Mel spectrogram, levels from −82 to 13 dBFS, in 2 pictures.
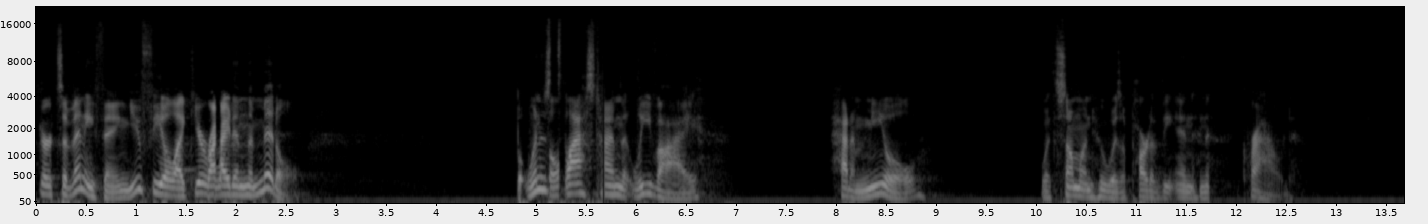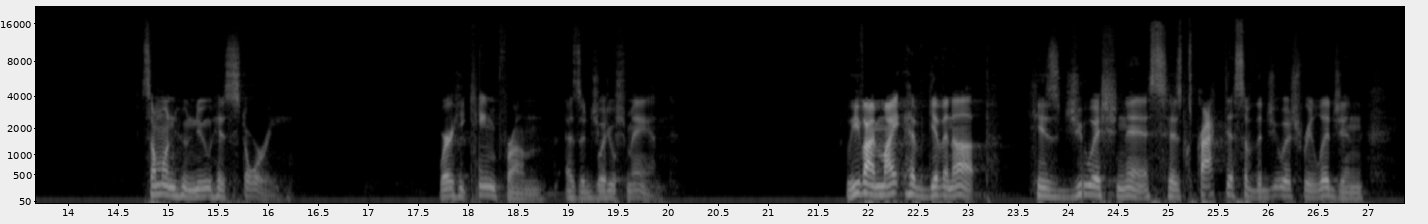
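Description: Frames out of order first appear at 1.72 s, just after "feel like you're" and before "in the middle": two neighbouring runs of frames, each about 64 ms, were decoded in swapped order. The stretch plays with its halves exchanged and sounds like a garbled flutter. No time is lost.

The same fault recurs at 3.15 s and 5.13 s, now with runs of four frames, about 85 ms each.

At 5.66 s a block of digital silence appears. A 21 ms stretch of samples was zeroed, which fits a 1024-sample output buffer that was not filled in time. The audio drops straight to dead silence and back with no fade, leaving a short hole.

Swapped frames return at 11.56 s, after "a part of the". Another silent block follows at 18.09 s. Swapped frames come again at 19.30 s, after "from as a". A third 21 ms dropout occurs at 24.14 s, and a last flutter of swapped frames at 25.12 s.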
